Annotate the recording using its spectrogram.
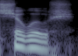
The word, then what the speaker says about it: Shawish: But guys like Ali Shawoosh, which, by the way, it is Shawoosh, had a very deep discussion about it with his coach the other day. Because it's spelled Shawish, but it's Shawoosh.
